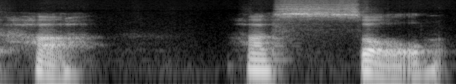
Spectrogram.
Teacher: it has a schwa sound rather than an ah, like in hostile. It sounds like huh.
